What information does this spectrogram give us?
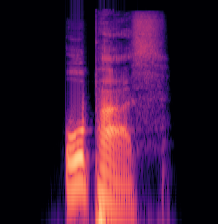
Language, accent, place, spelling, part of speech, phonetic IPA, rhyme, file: German, Germany, Berlin, Opas, noun, [ˈoːpas], -oːpas, De-Opas.ogg
- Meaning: 1. plural of Opa 2. genitive singular of Opa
